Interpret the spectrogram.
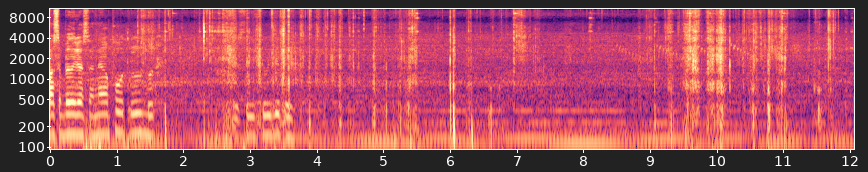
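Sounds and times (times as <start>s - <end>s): steady low hum: 0.0s - 12.0s
roof tool scraping shingles: 2.4s - 7.2s, 8.9s - 12.0s.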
